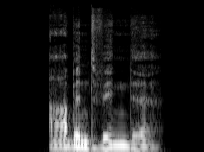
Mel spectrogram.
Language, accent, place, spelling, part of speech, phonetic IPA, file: German, Germany, Berlin, Abendwinde, noun, [ˈaːbn̩tˌvɪndə], De-Abendwinde.ogg
- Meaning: nominative/accusative/genitive plural of Abendwind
